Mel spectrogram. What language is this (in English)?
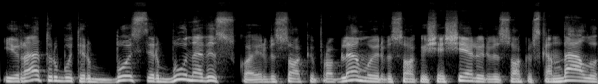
Lithuanian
